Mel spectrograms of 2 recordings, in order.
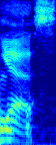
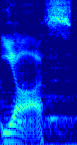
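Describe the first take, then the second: First: The vowel is the normal 'e' of yes. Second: The vowel is an open 'a' sound. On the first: The speaker calls it right. "They say just yes" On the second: The speaker calls it wrong. "not yas"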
